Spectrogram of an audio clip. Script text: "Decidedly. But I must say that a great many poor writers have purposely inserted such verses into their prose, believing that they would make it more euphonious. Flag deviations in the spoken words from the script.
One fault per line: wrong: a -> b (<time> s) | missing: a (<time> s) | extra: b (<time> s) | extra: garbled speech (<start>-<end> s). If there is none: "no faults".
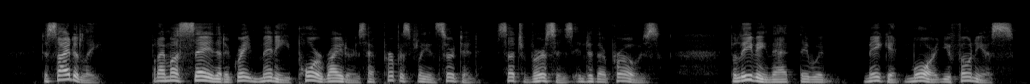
no faults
